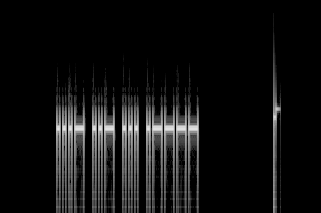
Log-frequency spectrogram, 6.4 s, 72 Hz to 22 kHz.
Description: Morse code, heard as a keyed tone, about 20 wpm, 700 Hz. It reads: VUS1
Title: Four Challenging Letter-Number Combinations 20wpm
